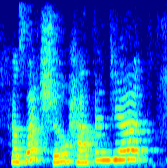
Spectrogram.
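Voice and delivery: very high, small, tiny little voice. At a coffee shop counter, retelling a woman asking about the show, tiny little voice. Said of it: "I just hear this like tiny little voice".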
